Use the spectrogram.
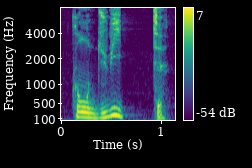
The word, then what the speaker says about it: conduit: And that's when you hear the difference between conduit, because remember, final T is not pronounced, conduit, here, and then the feminine, conduite. Okay, so here you can listen to this t, t, okay, conduite.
